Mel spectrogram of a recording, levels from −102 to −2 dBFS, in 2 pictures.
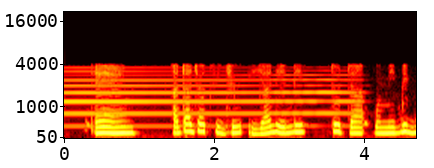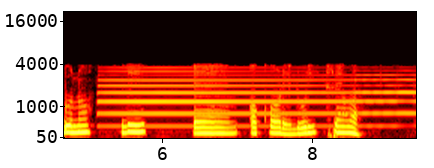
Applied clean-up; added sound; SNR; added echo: none; Wind instrument, woodwind instrument; 12 dB; none.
